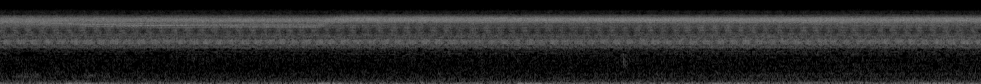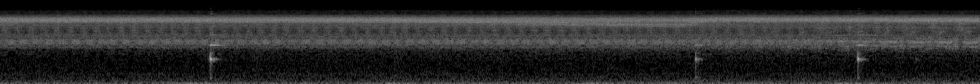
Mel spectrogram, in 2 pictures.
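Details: Summer cicada chorus in Japan: a continuous high-pitched whirring drone that grows fuller after the first few seconds, joined by a handful of short sharp ticks late in the recording.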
